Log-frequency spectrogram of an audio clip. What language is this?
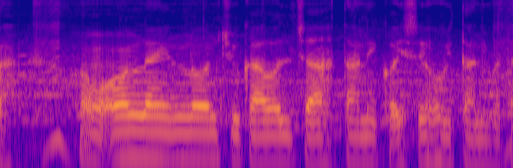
Bhojpuri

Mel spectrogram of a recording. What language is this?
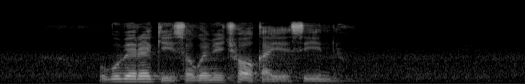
South Ndebele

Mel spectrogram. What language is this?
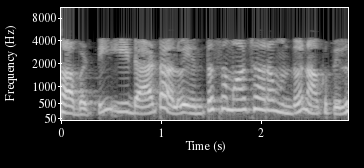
Telugu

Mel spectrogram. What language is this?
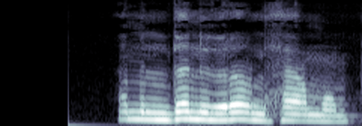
Kabyle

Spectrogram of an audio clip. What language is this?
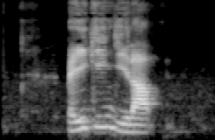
Cantonese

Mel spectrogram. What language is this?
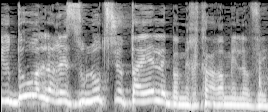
Hebrew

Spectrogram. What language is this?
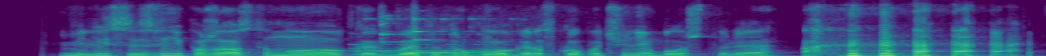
Russian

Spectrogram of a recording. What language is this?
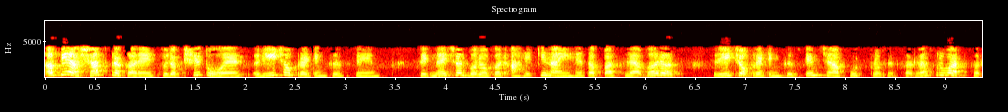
Marathi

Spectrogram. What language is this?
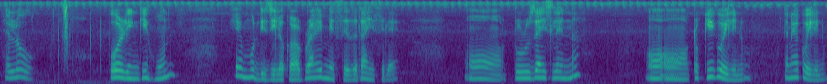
Assamese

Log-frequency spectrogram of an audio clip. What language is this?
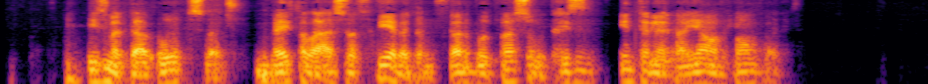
Latvian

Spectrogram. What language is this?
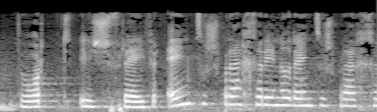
Swiss German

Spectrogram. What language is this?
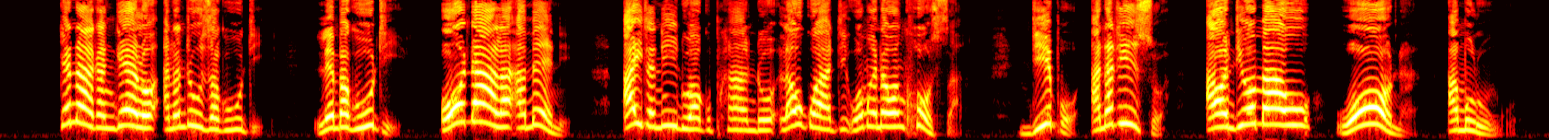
Nyanja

